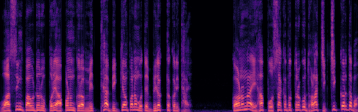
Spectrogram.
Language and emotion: Odia, angry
